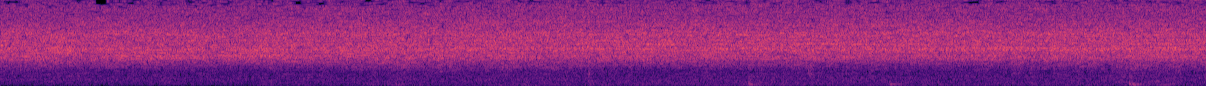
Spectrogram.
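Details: Cicadas on a forest trail in Seoul, Korea, in summer, fill the air with a steady, high, hissing drone without a break.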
